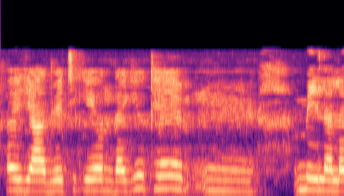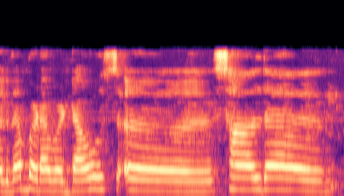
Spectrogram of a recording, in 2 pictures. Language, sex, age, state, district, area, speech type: Dogri, female, 18-30, Jammu and Kashmir, Jammu, rural, spontaneous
